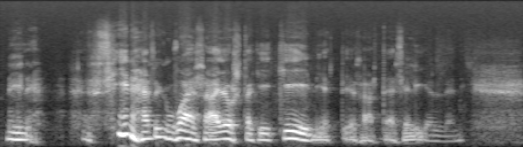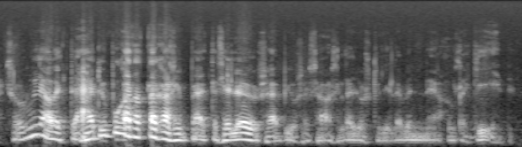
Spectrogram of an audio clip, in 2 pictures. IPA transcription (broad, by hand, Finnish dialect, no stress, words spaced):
niːn siːnæhæn̞ se kuʋ ʋɑin sɑː jostɑki kiːnːi etːei sɑːs sitæ selĭjælːeːn niː se ol lujɑ ʋetːæː hæːtyː pukɑtɑt tɑkɑsim pæĩː etːæ se løysæːpi jos se sɑː sieltæ jostɑki sieltæ ʋenːeːẽ ɑltɑ kiːnˑin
